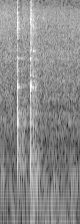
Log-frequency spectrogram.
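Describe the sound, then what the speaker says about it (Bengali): Spice paste for a spicy boal fish curry frying in a pan, with two quick spatula scrapes over a soft, steady sizzle, close and fairly quiet. "এবার মশলাটাকে কষে নেব।"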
